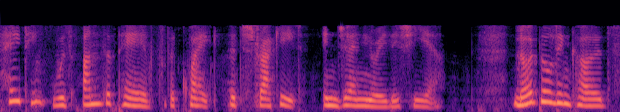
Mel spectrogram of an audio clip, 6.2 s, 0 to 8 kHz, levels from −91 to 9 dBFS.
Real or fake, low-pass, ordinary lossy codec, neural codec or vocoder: fake; 7.2 kHz; AAC, 16 kbps; codec, 24 kHz, 0.9 kbps, WavTokenizer, medium speech release version 1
